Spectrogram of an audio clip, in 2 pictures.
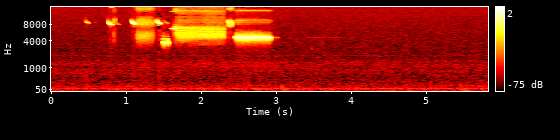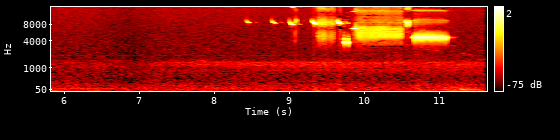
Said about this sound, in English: In the meadows and low wetlands, the savanna sparrow is met with and may be known by its fine insect-like song.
